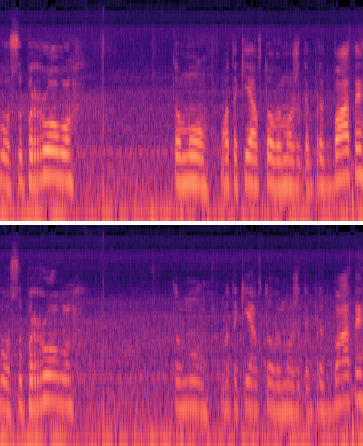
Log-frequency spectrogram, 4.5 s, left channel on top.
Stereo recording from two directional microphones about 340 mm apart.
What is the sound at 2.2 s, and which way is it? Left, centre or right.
Speech, centre.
